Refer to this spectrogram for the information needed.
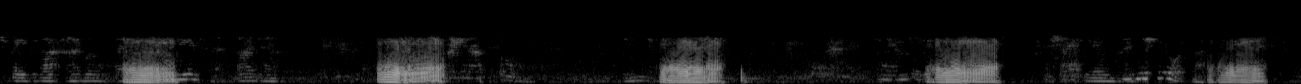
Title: snoring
